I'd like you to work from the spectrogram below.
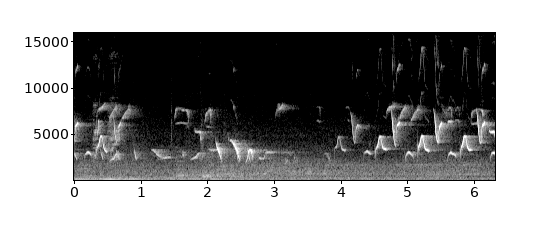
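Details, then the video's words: Yellow tit calls: clusters of high, sharp, down- and up-slurred chirps with a quieter gap in the middle, then a dense burst of rapid chirping toward the end. "黃山雀 Yellow Tit"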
